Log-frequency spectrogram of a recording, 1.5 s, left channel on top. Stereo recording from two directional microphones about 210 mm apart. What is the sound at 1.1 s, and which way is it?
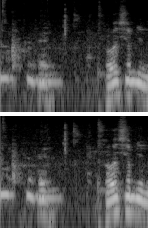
Speech, 45° right (ahead or behind).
